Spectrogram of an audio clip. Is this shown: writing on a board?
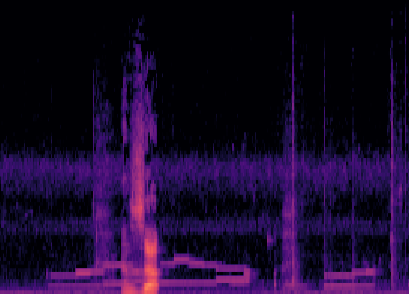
no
